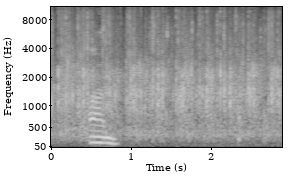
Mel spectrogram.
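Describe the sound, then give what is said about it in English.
A church audience at Sandals Church applauds Pastor Eric with steady, continuous clapping throughout, and a voice speaks briefly over it near the start. “Last weekend, Pastor Eric did an amazing, amazing job. Let's give him a hand.”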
